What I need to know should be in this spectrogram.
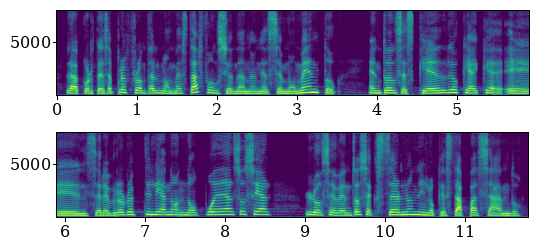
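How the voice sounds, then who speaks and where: Woman explaining, crisp clear voice. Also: darkish tone, no room sound, clean studio sound. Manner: explanatory, asks the audience questions and answers them; acts out quoted parents and children in a higher voice. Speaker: school talk speaker for parents. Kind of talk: educational talk to parents.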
